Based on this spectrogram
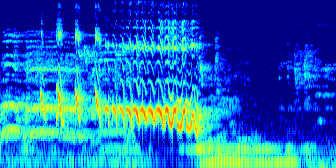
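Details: Black-naped oriole calling loudly as a lure for other orioles: spaced sharp notes quickening into a buzzy, rapidly pulsed run that ends abruptly, followed by a low humming background.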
